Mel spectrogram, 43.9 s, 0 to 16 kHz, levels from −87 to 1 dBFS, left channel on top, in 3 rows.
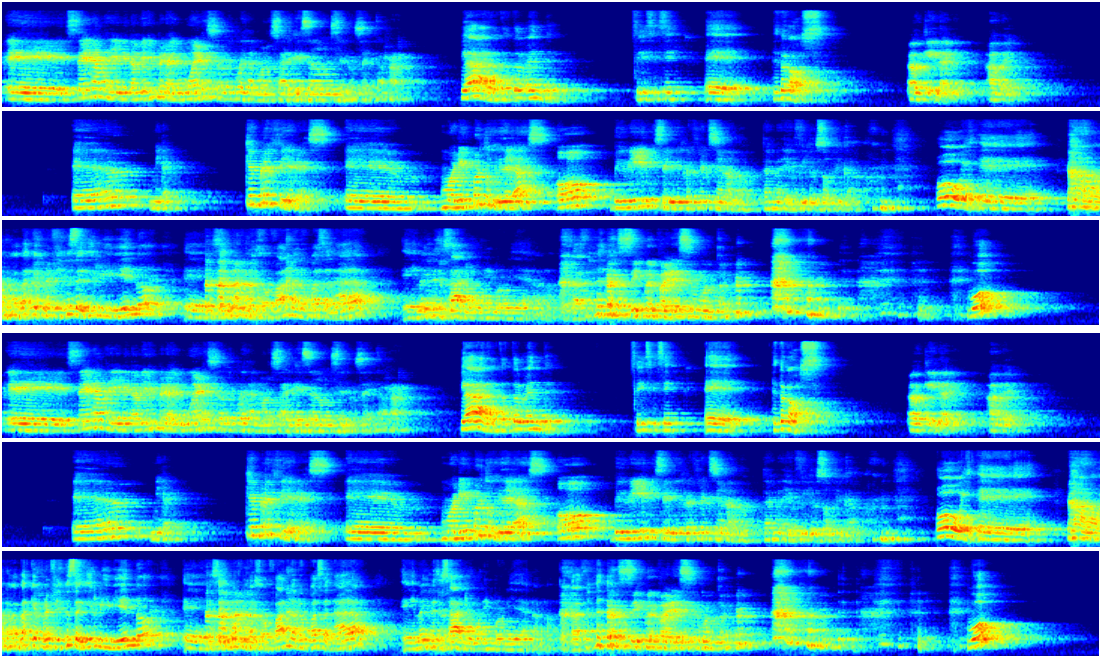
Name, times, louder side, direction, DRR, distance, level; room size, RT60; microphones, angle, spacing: voice 1, 0.0-5.3 12.1-12.7 13.1-13.5 15.6-16.9 17.9-18.9 19.2-20.2 20.5-21.7 22.0-26.0 26.3-26.6 28.8-29.4 29.7-29.8 32.0-32.6 33.0-33.1 35.1-35.2 36.7-36.9 37.3-39.2 39.5-40.3 40.7-41.0, left 1 dB, 90° left, -6 dB, 0.7 m, -24 dB
voice 2, 6.1-7.4 8.4-9.0 9.4-9.8 10.3-10.9 27.1-28.4 28.9-31.3 31.7-34.1 34.6-37.4 40.4-41.2 41.9-42.4, right 2 dB, 70° right, 0 dB, 0.4 m, -21 dB
3.8 x 3.3 x 2.2 m, 1.4 s
head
